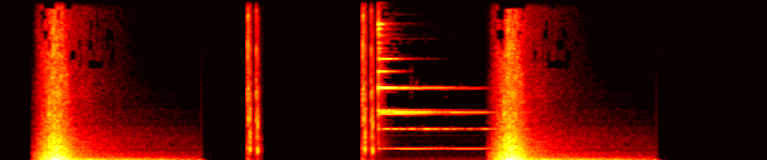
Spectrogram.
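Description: A deep whooshing burst booms and fades.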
